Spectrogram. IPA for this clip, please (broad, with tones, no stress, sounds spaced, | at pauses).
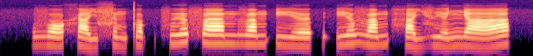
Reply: v ɔ˨˩˦ x a˨˩˨ j s ə˨˩˨ m t̪ ɔ˨˩ k̚ f ɨ˧˥ ə̯ f aː˧ m v a˧ m ʔ i˨˩ ə̯ | ʔ i˧˥ ə̯ v a˧˥ m h a˨˩˨ j v i˨˩˨ ə̯ ɲ aː˨˩˦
